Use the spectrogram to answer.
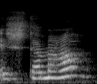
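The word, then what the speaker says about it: اجتمع: If I say ishtama'a, that includes so many people. And it rhymes with ifta'ala.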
